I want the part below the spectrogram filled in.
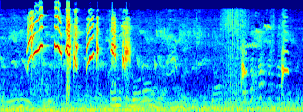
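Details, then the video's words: Oriental magpie-robin fighting song provoking other males: a rapid series of loud harsh buzzy notes in the first two and a half seconds, followed by mostly quiet with a few faint chips. "Kacer gacor 🔥TARUNG KONSLET nembak BUKA EKOR pancingan efektif UNTUK mendongkrak EMOSI burung KACER"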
